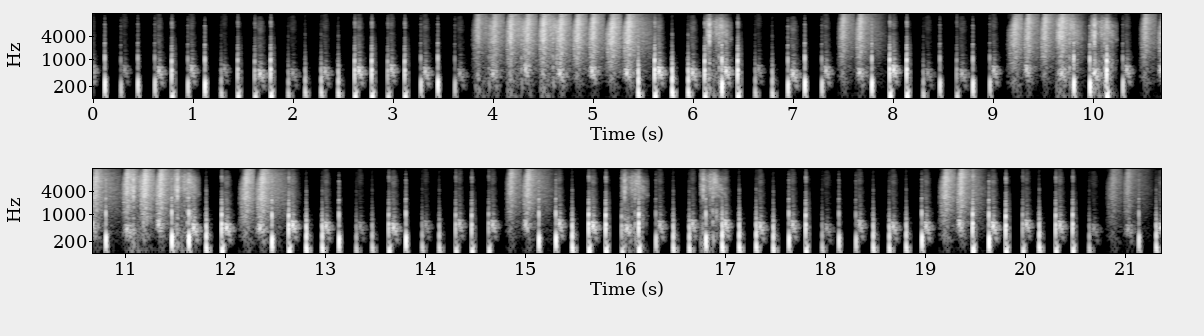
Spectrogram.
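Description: A pickaxe chips rapidly at blocks with quick, even tapping.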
